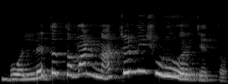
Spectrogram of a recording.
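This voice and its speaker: A woman's voice: very high-pitched, huge pitch swings, fairly quick, mellow, reverberant, full character voice. A woman playing an impatient but loving young married Bengali daughter in an audio drama, pleading and emotional, with a Bengali accent. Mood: playful protest.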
